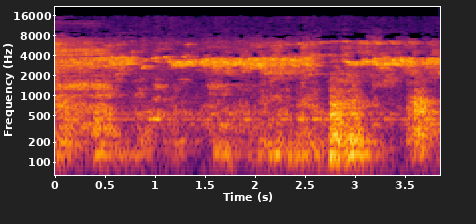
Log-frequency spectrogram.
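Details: Chicken with persistent snoring ("ngorok") that won't clear: rough, grunting, rattly airway noises over steady high-pitched background hiss; respiratory rattle.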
